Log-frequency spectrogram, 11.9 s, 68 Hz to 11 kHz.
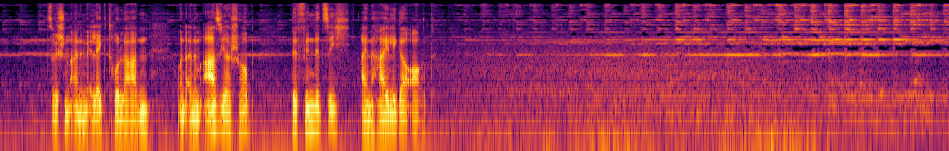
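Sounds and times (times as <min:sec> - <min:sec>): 
temple bells struck by hand at a Tamil Hindu temple door in Berlin-Kreuzberg: 0:00.0 - 0:11.8
speech: 0:00.6 - 0:05.5
murmur: 0:08.7 - 0:11.8.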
